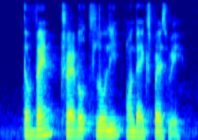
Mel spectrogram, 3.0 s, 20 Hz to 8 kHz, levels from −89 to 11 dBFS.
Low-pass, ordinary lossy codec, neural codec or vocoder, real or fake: 7.2 kHz; none; codec, 44.1 kHz, 7.8 kbps, DAC; fake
